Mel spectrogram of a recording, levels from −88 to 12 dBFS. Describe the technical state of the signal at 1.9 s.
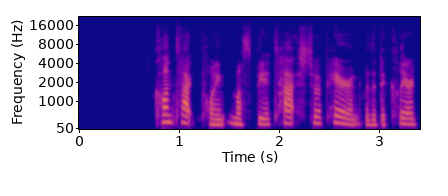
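At 1.9 s the speech signal is intact, with no dropout, clipping, distortion or other fault to be heard.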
